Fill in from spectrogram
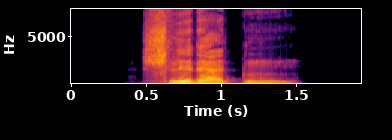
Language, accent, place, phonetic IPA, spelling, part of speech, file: German, Germany, Berlin, [ˈʃlɪdɐtn̩], schlidderten, verb, De-schlidderten.ogg
- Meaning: inflection of schliddern: 1. first/third-person plural preterite 2. first/third-person plural subjunctive II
